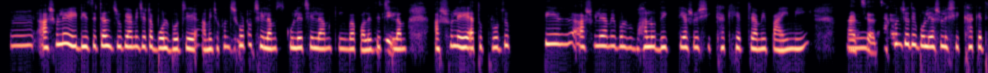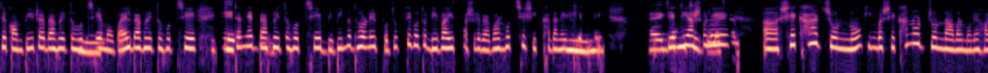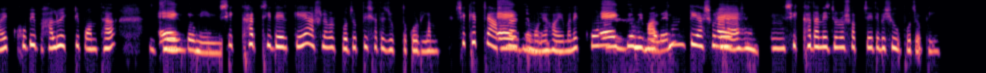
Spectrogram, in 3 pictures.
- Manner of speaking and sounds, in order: static; other background noise; other noise
- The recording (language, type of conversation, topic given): Bengali, unstructured, শিক্ষা কেন আমাদের জীবনে এত গুরুত্বপূর্ণ?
